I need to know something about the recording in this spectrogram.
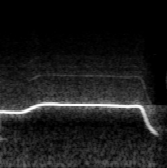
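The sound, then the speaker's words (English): A single sustained whistle held on one steady high pitch for over a second, then sliding sharply downward at the end, a human imitation of a faraway bull elk's bugle, heard alone without talk. “can whistle where it sounds like, you know, like when you can't even tell if you heard a bull or not, it's so far away.”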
